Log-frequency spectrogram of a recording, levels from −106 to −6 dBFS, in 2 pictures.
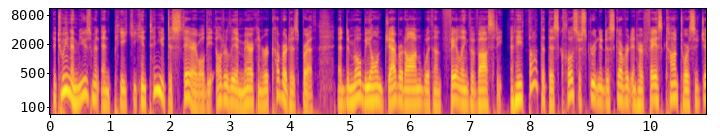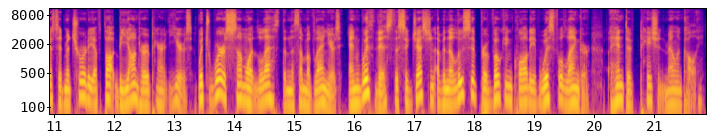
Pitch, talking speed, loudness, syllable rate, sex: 130 Hz, 185 wpm, -19 LUFS, 6.2 syllables/s, male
